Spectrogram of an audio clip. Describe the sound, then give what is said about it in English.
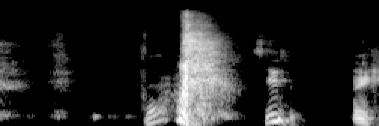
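A loud sneeze bursts out with a sharp hissy blast, preceded by a couple of quick inhaled breaths and followed by short voiced sounds from another person. “Bless. I didn't even say bless you. Bless you,”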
